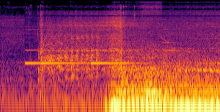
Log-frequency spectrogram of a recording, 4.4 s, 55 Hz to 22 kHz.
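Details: 1996 Ford Econoline E-350 van after new OEM Motorcraft fuel pump and filter, 17 gallons fuel: chime, short crank, catches promptly and settles to steady even idle; clean normal start.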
